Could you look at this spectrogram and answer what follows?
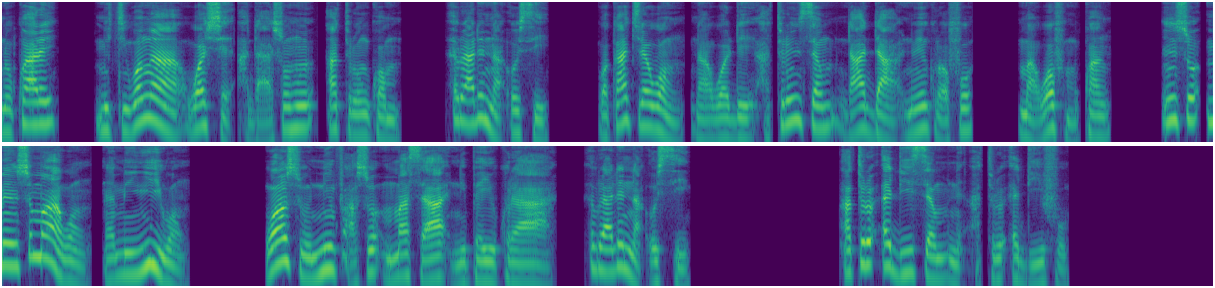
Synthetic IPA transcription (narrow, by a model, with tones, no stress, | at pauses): nʊ̃˨kʷʰa˦ɾɪ˦ | mĩ˨t͡ɕʰĩ˨wɔ̃˦na˦˨wɔ˦ɕɛ˨ʔa˨da̰ː˨ɪ˨sʊ̃˦ɦʊ̃˦a˦tʰʊ˨ɾʊ̃˦ŋ̩˦kʰɔ̃˦m | æ˦wu˨ɾa˨dɪ˦nã˨ʔo˦se˨ | wɔ˨kʰã˦t͡ɕʰɪ˨ɾɛ˦wɔ̃˨nːã̰˨wɔ˨dɪ˨a˨tʰʊ˦ɾʊ̃˦n̩˦sɛ̃˦mda˨˦da˨˦nʊ̃˦mɪ̃˦ŋ˦kʰʊ˨ɾɔ̰˨fʊ˦ | mã̰˨wɔ˦fʊ̃˨m˨kʷʰã˦n | n̩˦sʊ˦mɪ̃˨n̩˦sʊ̃˦ma˦˨wɔ̃˨nnã˨mɪ̃˨˦ɲi˦˨wɔ̰̃˨n | wɔ̃˦n˦sʊ˨n̩˦nĩ˦m˦fa̰˨sʊ˦m̩˨mã˦saː˦n̩˨nĩ˨pʰæ˦ji˦kʷʰʊ˦ɾaː˦ | æ˨wu˨ɾa˨dɪ˦nã̰˨ʔo˨se˨ | a˨tʰʊ˦ɾʊ˦ʔæ˦di˦sɛ̃˦mnɪ̃˨ʔa˨tʰʊ˦ɾʊ˦ʔæ˦diː˨˦fʊ̰˨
